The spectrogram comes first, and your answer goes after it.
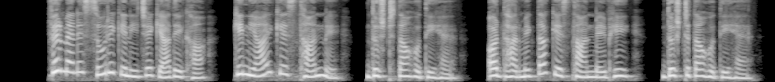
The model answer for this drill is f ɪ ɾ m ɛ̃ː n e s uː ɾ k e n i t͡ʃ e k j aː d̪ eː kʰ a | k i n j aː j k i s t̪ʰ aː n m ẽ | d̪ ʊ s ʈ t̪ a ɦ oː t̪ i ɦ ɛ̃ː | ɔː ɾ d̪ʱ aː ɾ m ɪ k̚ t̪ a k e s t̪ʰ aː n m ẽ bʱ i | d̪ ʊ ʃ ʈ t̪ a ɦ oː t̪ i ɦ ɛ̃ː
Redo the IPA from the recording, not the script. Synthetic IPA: f ɪ ɾ m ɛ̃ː n e s uː ɾ k e n iː t͡ʃ e k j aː d̪ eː kʰ a | k i n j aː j k e s t̪ʰ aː n m ẽ | d̪ ʊ ʃ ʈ t̪ a ɦ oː t̪ i ɦ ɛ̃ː | ɔː ɾ d̪ʱ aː ɾ m ɪ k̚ t̪ a k e s t̪ʰ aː n m ẽ bʱ i | d̪ ʊ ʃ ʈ t̪ a ɦ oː t̪ i ɦ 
